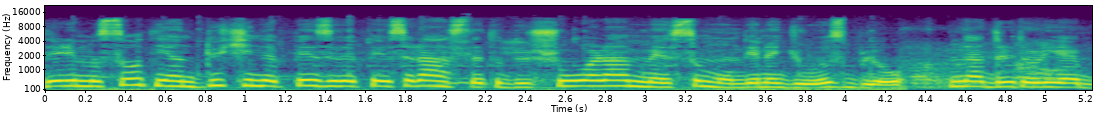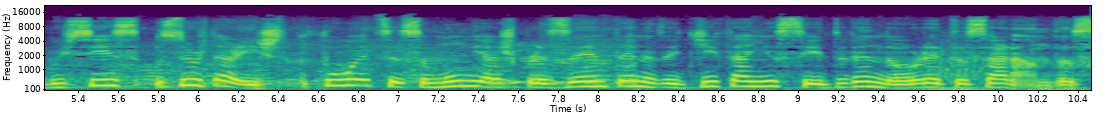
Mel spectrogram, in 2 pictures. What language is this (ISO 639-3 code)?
ron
